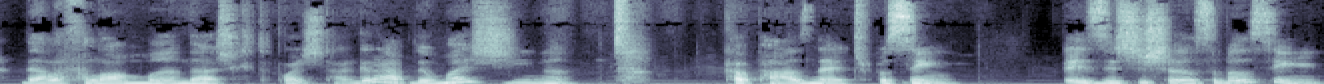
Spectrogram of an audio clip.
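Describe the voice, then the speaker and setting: A woman's voice: on the high side, breathy edge. A young woman telling a personal story in a casual podcast chat, acting out what people said and often repeating herself. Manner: lively, acts out quotes, repeats herself.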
